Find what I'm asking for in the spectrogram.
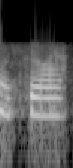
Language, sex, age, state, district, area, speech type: Hindi, female, 30-45, Uttar Pradesh, Jaunpur, rural, conversation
